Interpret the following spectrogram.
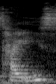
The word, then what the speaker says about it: Tyece: Um I just want to tell you guys my name is Tais. That's how you pronounce it. A lot of people get it wrong.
